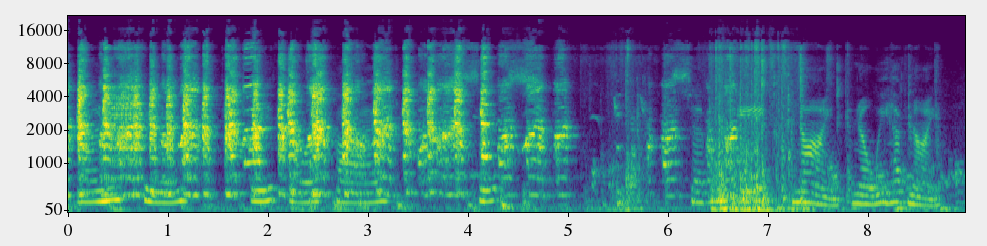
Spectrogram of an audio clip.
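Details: Guineafowl returning to roost at night while being shut in: loud, grating cries repeated fast and steadily for four seconds, then mixed with a person talking and overlapping cackles.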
